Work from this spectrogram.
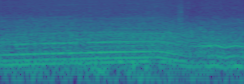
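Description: A Primo car in GTA V Online drives with a steady engine hum whose pitch holds and then drops slightly as it eases off, continuous and moderately quiet with no talking.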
